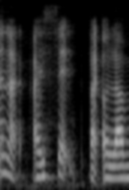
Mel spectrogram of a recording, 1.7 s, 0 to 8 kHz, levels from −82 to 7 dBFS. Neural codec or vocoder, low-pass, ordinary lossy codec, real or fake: codec, 24 kHz, 1.2 kbps, DualCodec; 7.2 kHz; none; fake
